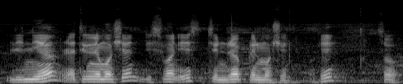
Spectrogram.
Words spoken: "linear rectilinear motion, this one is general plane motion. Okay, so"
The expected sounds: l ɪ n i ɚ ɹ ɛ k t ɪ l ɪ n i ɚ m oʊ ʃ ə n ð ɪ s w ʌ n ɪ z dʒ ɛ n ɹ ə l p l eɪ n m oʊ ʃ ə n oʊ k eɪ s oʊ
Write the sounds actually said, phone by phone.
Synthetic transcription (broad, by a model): l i n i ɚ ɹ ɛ t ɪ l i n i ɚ m oʊ ʃ ə n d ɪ s w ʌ n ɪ s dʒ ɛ n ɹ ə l p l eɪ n m oʊ ʃ ə n oʊ k eɪ s oʊ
